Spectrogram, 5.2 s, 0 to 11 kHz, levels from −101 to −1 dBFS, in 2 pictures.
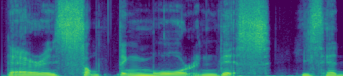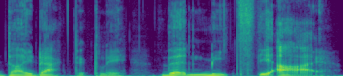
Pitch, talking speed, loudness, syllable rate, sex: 135 Hz, 150 wpm, -24 LUFS, 4.4 syllables/s, female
